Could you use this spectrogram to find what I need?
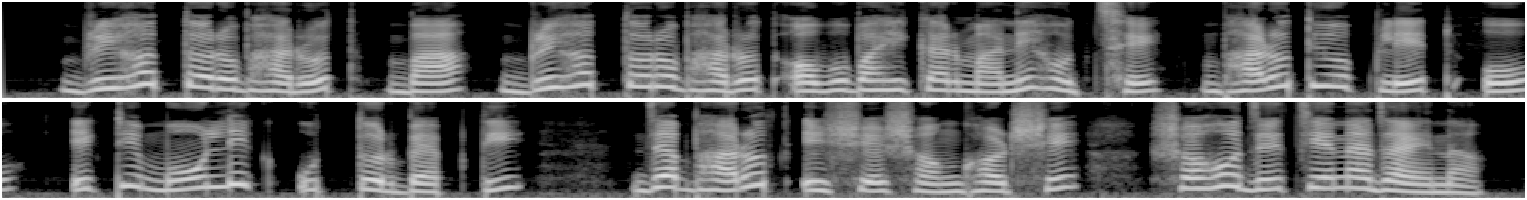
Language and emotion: Bengali, neutral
